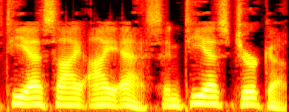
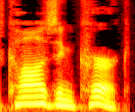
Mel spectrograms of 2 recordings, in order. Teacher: When followed by some vowels, the Germanic k softened to a ch sound.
